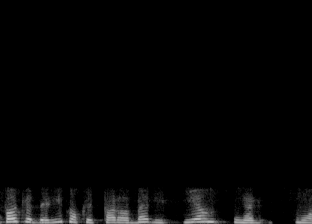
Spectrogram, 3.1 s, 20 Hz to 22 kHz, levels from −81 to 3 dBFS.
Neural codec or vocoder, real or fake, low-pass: codec, 16 kHz, 1.1 kbps, Voila-Tokenizer; fake; 3.6 kHz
